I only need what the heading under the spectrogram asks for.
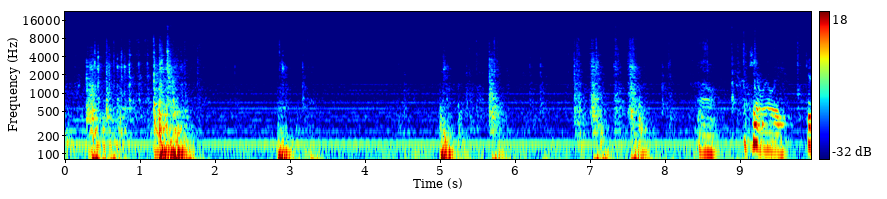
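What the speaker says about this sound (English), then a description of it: "Go ahead and close both of these doors." Two doors are closed in a small space, producing several sharp knocks and thuds spread across the moment, close by over a low steady hum.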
